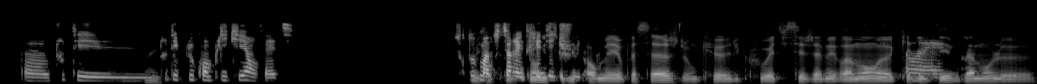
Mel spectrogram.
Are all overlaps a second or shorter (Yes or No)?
No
